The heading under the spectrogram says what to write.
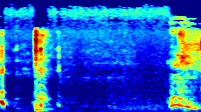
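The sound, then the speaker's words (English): An abrupt sneeze: a short sharp burst of air, a pause, then a louder breathy, voiced explosion near the end. No talking. “God bless you.”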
